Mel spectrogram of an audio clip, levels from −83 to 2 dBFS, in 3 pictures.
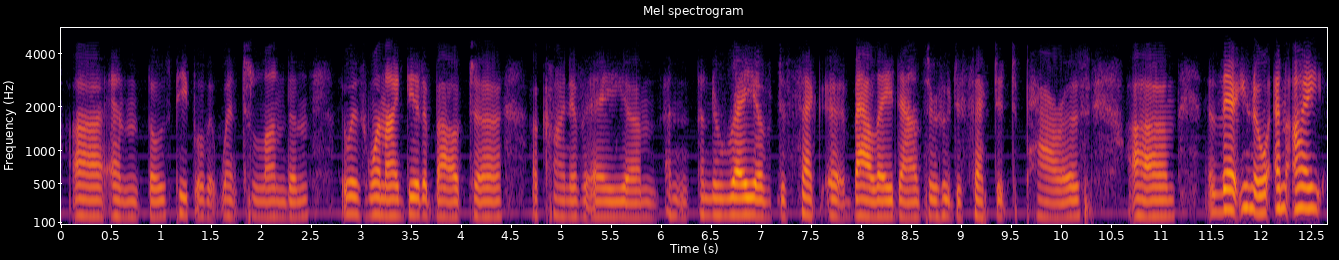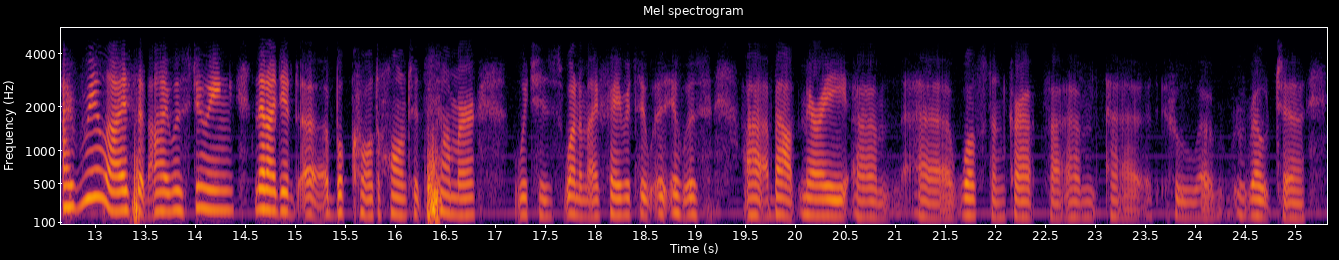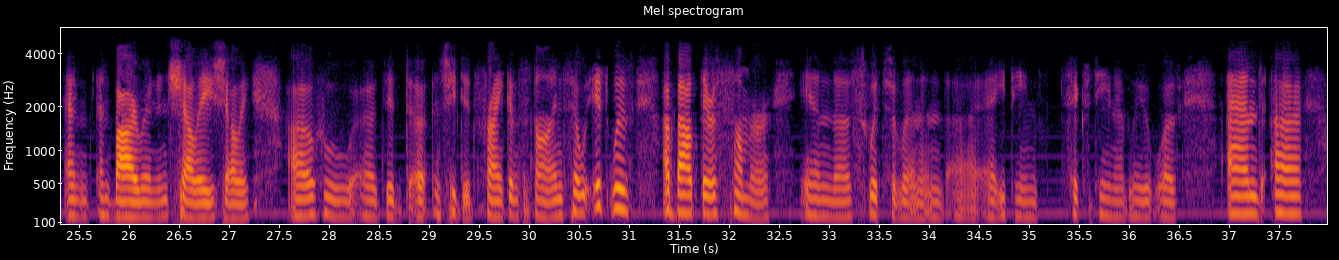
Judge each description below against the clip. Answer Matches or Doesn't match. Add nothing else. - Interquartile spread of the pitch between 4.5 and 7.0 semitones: Doesn't match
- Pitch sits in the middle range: Matches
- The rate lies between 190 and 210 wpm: Doesn't match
